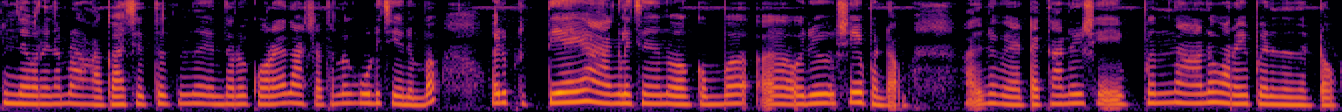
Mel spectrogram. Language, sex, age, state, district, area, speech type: Malayalam, female, 18-30, Kerala, Kozhikode, urban, spontaneous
